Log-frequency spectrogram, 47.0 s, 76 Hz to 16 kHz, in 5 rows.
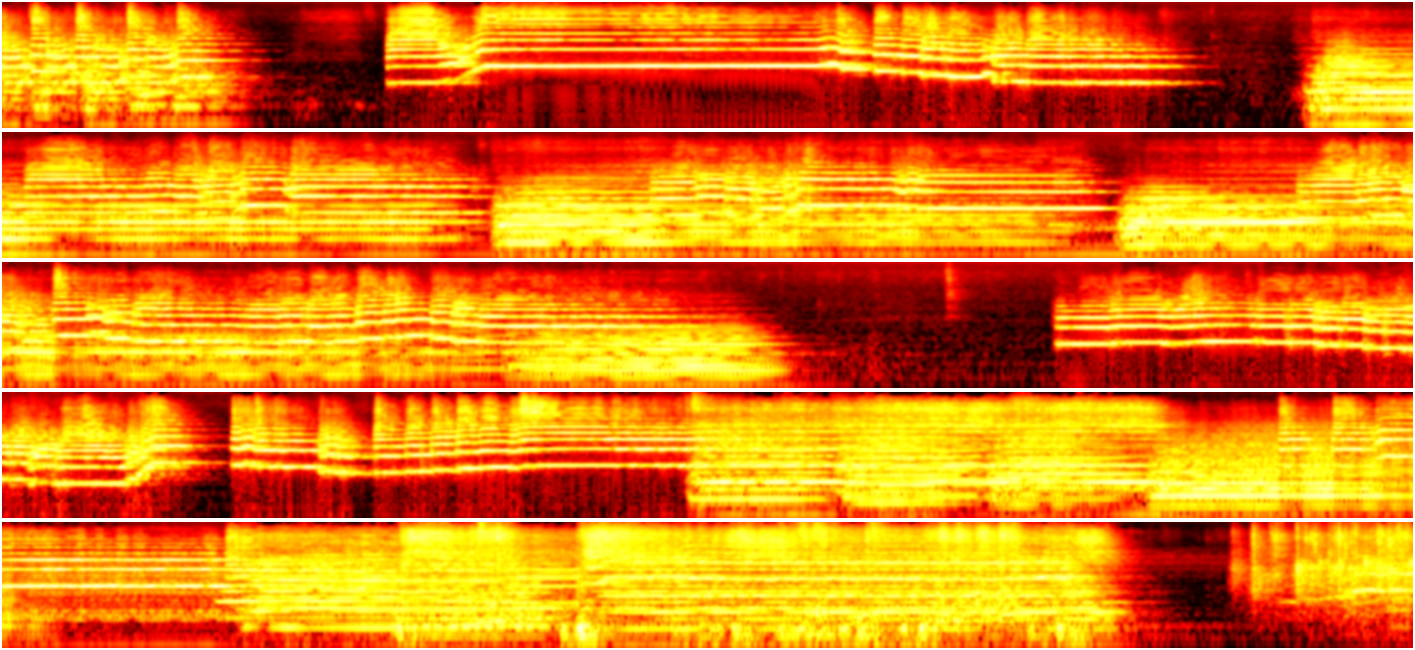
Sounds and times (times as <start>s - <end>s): Classical music: 0.0s - 1.8s, 8.6s - 24.2s, 32.6s - 45.3s
Clarinet: 0.0s - 1.9s, 2.6s - 24.3s, 25.8s - 45.4s
Orchestra: 0.0s - 1.9s, 8.6s - 24.3s, 25.8s - 45.4s
Trumpet: 0.0s - 24.3s, 25.6s - 45.5s
Inside, large room or hall: 0.0s - 47.0s.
